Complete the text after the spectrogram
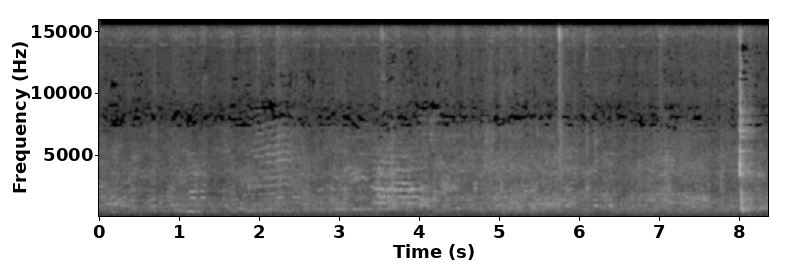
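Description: A woman sings through a microphone and loudspeakers.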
